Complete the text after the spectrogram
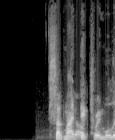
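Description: A man speaks loudly through an online call.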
